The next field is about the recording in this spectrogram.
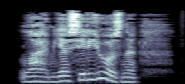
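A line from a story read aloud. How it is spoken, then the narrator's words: Quiet speech. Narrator (Russian): тихо сказала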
